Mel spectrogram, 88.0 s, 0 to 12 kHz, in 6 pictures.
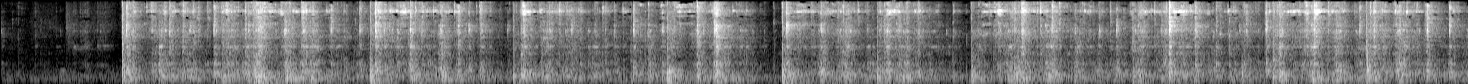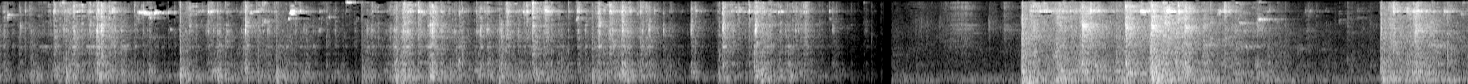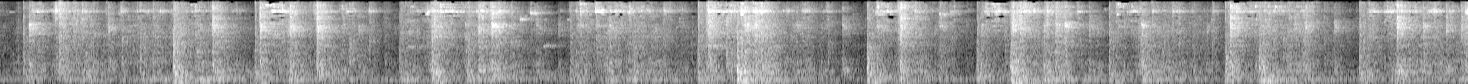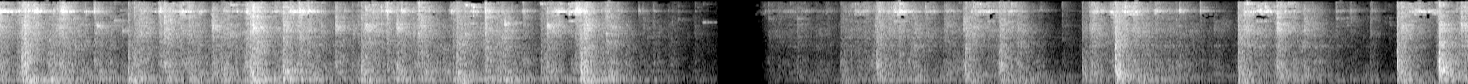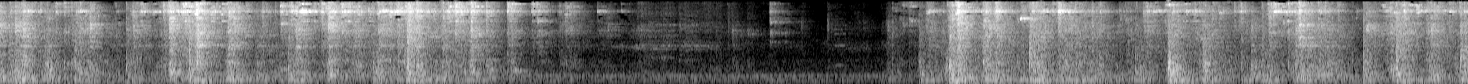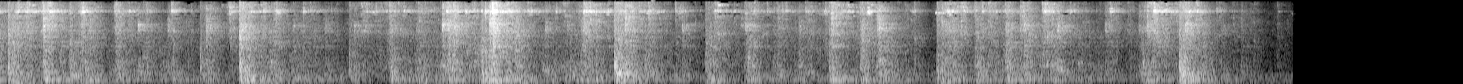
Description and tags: Boxing with a punching bag. Few different mic setups.
Punching-bag, H2n, Boxing, Chain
